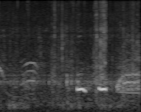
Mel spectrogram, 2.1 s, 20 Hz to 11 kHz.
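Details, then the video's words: Tundra swans on 1 January 2014, adults and a juvenile present; two loud, brief, flat whistled notes spaced a third of a second apart, followed by a harmonic-rich held call at the end. "コハクチョウ "Cygnus columbianus" の鳴き声"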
